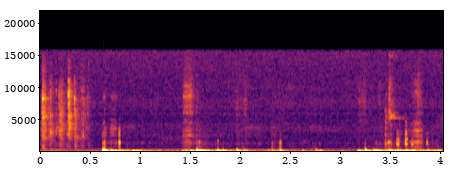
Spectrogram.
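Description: Typing on a computer keyboard, heard as dull low thumps carried through the desk into the microphone, the strongest about half a second and a second and a half in. A longer low rumble follows near the end, over a faint steady hum.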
